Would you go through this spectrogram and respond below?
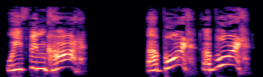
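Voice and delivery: very high, loud panicked bird cry; panicked alarm. Acted. Bird lookout raising the alarm.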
